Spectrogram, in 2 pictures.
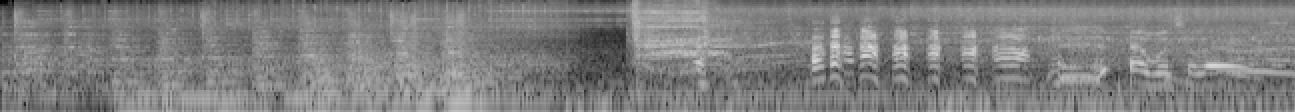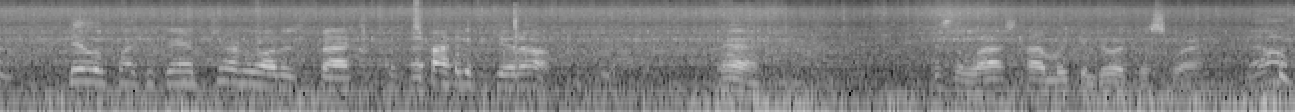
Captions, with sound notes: (laughing) - That was hilarious. He looked like a damn turtle on his back trying to get up. Man, this the last time we can do it this way.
